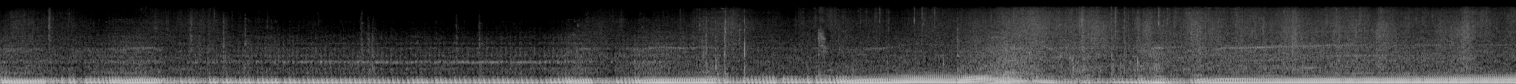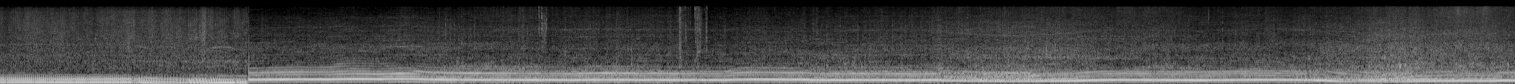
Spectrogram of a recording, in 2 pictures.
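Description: Polaris RZR side-by-side's engine running at low revs, its pitch wavering with the throttle. About halfway through the sound changes suddenly to a louder, higher engine note close to the microphone that rises and dips repeatedly with the throttle.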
